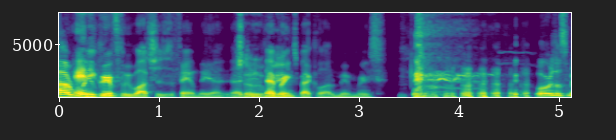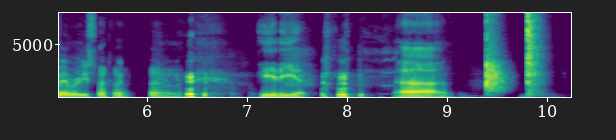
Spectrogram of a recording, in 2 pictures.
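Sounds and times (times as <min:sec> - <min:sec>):
speech: 0:00.0 - 0:09.1
laughter: 0:03.5 - 0:09.0
hand clapping: 0:09.4 - 0:10.0.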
